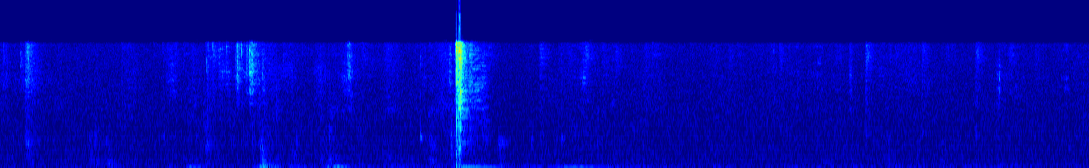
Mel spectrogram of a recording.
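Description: Plastic clothes hangers and clothing being handled: light rustling and small clicks, with one sharp clack about three and a half seconds in.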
